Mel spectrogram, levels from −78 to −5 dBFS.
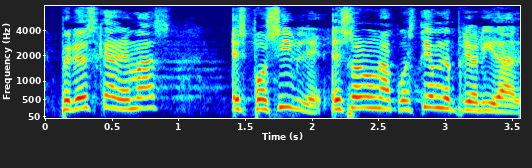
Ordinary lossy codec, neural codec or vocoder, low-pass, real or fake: none; codec, 16 kHz, 4 kbps, FreqCodec, larger model; none; fake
